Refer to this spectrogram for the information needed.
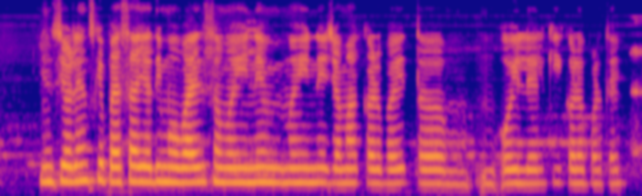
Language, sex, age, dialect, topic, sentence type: Maithili, female, 46-50, Southern/Standard, banking, question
